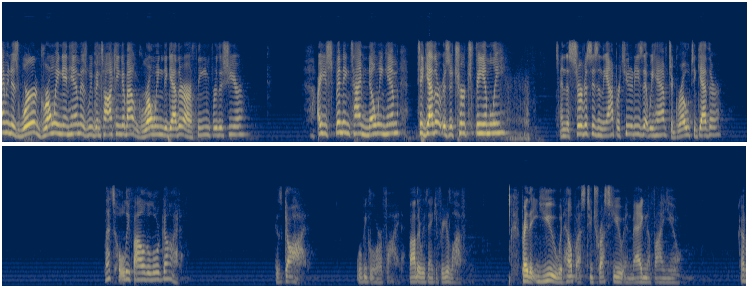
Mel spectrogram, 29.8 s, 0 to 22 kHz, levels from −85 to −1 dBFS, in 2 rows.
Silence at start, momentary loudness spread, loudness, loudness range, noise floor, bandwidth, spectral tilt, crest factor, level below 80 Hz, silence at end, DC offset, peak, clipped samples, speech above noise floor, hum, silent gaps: 0 s; 20 LU; -24 LUFS; 16 LU; -71 dBFS; 7.4 kHz; -4.5 dB/octave; 24 dB; -64 dBFS; 0 s; under 0.1%; -2 dBFS; under 0.1%; 47 dB; none; none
